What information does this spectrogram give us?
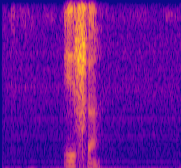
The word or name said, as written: issa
